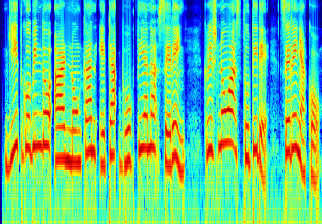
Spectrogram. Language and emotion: Santali, neutral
